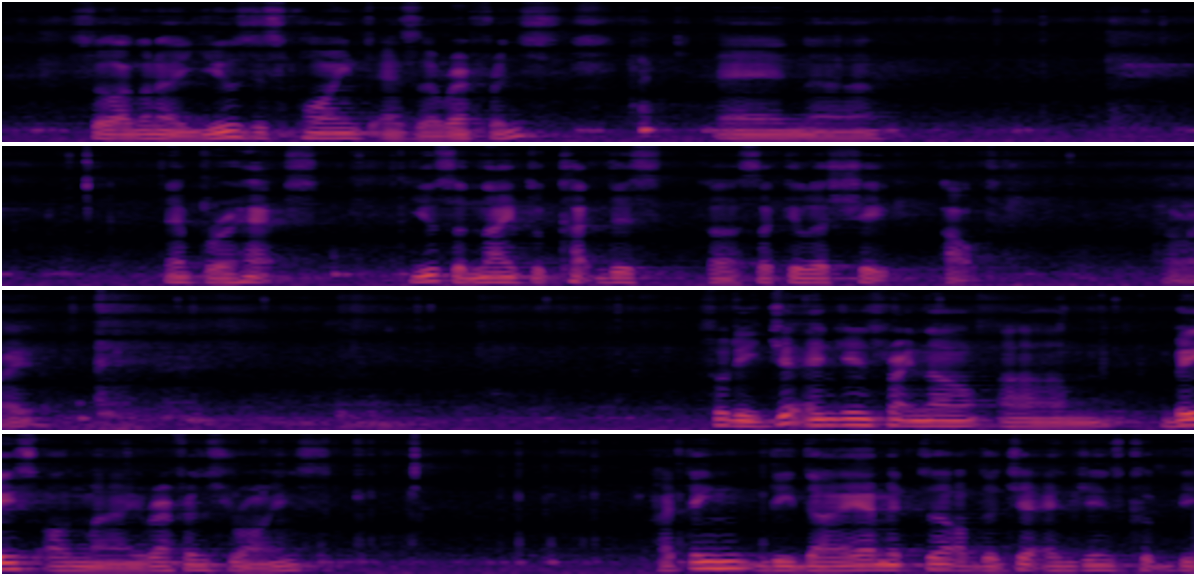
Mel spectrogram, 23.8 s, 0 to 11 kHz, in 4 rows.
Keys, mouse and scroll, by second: 4.9 click, 6.2 alt+click, 7.2 alt+middle click, 7.6 alt+click, 8.0-9.0 scroll up 1, 10.9 scroll down 1, 11.2 alt+click, 12.4 scroll up 1, 12.7 click, 13.8 alt+click, 14.3-14.6 alt+scroll down 1, 15.9 alt+click, 16.5 alt+click, 17.4 alt+space, 17.5 click, 18.9 scroll down 1, 19.2 alt+middle click, 19.6-19.9 scroll up 1, 20.4 alt+middle click, 20.7-21.0 scroll up 1, 21.2 alt+middle click, 23.0-23.7 scroll down 1.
